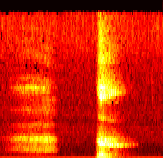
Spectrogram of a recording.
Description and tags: Content warning
Man breathing relief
